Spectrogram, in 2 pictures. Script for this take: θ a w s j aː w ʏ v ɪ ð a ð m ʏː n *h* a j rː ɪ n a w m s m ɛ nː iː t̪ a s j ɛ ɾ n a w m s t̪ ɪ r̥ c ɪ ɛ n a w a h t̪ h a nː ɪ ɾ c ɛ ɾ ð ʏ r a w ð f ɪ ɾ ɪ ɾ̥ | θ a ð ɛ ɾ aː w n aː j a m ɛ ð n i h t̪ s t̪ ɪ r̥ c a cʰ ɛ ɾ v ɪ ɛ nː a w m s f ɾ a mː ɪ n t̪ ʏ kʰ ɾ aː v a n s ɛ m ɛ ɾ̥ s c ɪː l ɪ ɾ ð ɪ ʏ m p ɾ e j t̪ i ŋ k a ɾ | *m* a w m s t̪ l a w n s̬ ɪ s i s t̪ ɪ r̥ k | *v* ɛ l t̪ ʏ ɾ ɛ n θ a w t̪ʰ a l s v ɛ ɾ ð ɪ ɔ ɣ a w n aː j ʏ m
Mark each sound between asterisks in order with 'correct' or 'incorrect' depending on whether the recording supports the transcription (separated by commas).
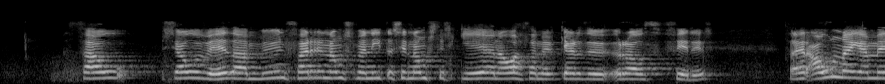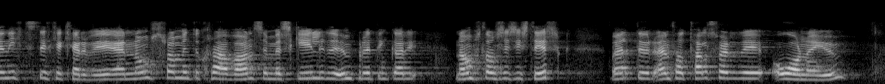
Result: incorrect, incorrect, correct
